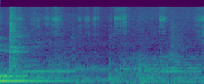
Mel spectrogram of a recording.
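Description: Marker pen writing on a whiteboard: faint strokes of the felt tip on the board after a spoken word dies away at the start.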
